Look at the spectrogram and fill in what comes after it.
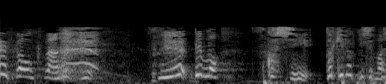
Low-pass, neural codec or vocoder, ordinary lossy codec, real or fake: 7.2 kHz; none; MP3, 24 kbps; real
